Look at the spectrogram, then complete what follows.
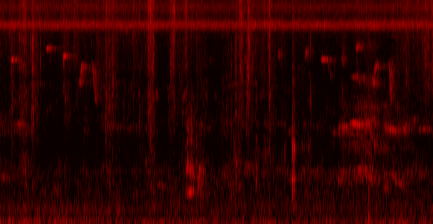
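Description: Faint bird calls, scattered short chirps and calls at several pitches, over a low steady rumble, with a couple of brief clicks.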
